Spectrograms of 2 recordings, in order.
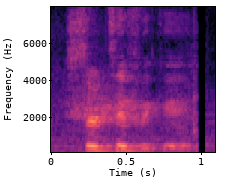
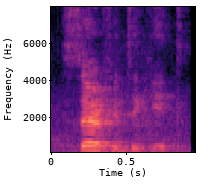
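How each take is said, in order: First: Said in the usual way. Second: "certificate" as sur-FIT-i-kit; Jamaican mispronunciation. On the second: Shown as a demonstration. Showing how Jamaicans mispronounce "certificate", as surfitikit. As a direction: swap the t and f in "certificate". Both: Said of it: "words that Jamaicans mispronounce".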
